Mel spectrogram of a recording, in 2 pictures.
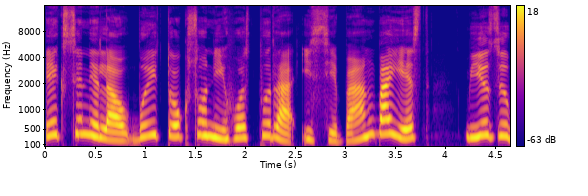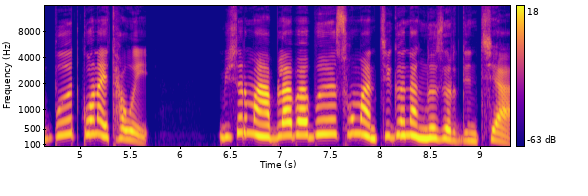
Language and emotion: Bodo, disgusted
